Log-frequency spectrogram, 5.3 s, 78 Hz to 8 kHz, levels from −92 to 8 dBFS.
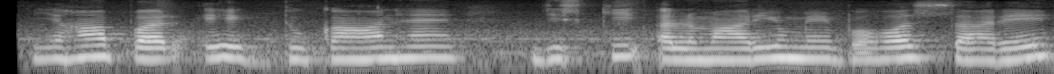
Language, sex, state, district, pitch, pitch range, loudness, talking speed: Hindi, female, Madhya Pradesh, Katni, 210 Hz, 200-220 Hz, -16 LUFS, 115 wpm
